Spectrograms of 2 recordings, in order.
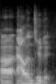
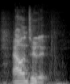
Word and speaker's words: Alan Tudyk: Alan Tudyk. Thank you. It's like Joe Alan. Henry. It's like a guy named Alan with 2 dicks. Alan Tudyk.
